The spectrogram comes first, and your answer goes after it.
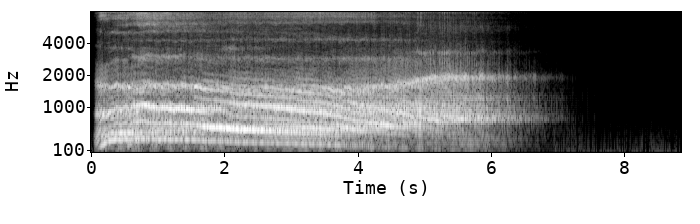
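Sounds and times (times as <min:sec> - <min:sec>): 
guardian roaring: 0:00.0 - 0:06.9.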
